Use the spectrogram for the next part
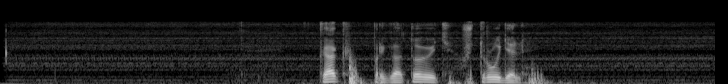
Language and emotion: Russian, neutral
